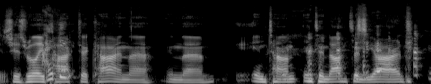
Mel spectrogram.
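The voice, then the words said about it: Attempted Boston accent. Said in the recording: “please never try and do a Boston accent ever again in my presence.”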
